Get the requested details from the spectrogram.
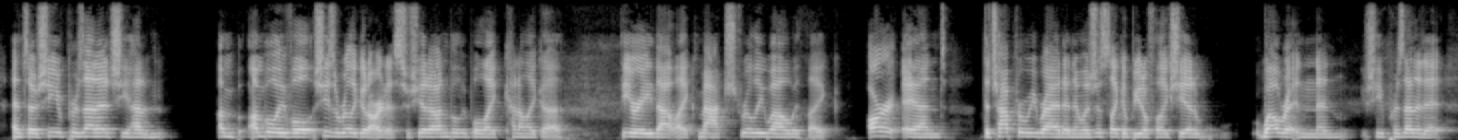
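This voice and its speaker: A woman with a North Carolina accent at a very fast pace, in a monotone, flat intonation. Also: medium pitch for a woman, quiet background. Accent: American, North Carolina. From North Carolina, Raleigh area. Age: 20s. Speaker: college tennis player. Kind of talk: interview.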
